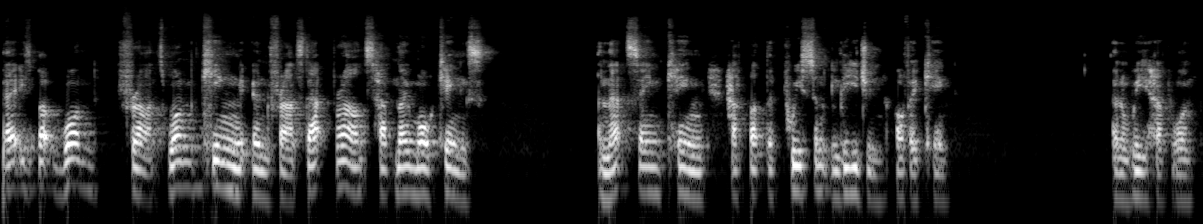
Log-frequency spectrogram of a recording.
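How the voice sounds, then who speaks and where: A man playing a resolute, philosophical young warrior prince in a Shakespeare monologue, declaiming in measured, reasoned phrases. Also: mid-range voice, steady tone, a bit bright, rough recording. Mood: resolute, reasoning.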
